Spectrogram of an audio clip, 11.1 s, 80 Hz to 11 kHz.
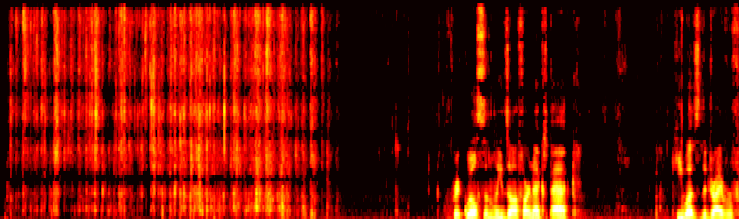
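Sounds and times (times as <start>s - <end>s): foil wrapper tearing and crinkling: 0.0s - 5.1s.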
